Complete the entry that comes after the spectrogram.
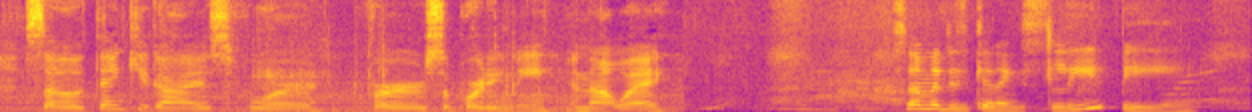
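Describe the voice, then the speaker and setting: The speech has ordinary pitch variation and long, frequent pauses. Noticeable background noise runs underneath. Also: woman, medium pitch for a woman, moderate pace. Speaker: mom vlogger. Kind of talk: casual vlog talk to camera. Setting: at home at night, kids asleep. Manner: hesitant, many ums; whispering.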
